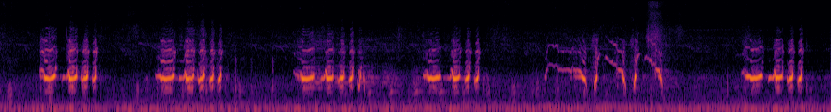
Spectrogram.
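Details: Male domestic turkeys kept together in Paraná, Brazil, called fierce, gobble in regular rattling bursts about once a second, with a higher whining call midway.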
